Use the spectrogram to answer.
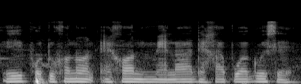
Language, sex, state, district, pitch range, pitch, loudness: Assamese, male, Assam, Sonitpur, 115-130 Hz, 120 Hz, -22 LUFS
